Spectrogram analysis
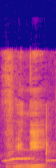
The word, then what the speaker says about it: finis: Alexandre le verbe finir je finis le S à rester muet on ne prononce pas le final tu finis il finit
